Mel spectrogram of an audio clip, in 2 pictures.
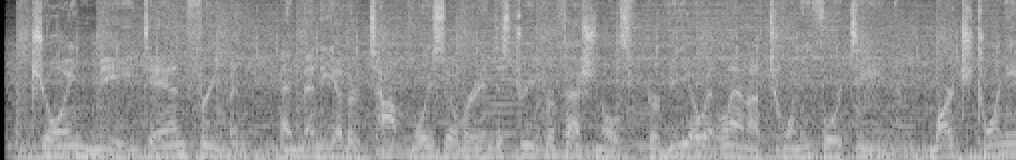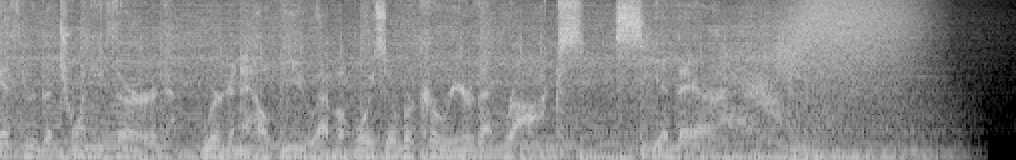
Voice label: promo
